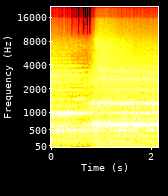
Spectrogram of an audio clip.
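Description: Choral music: a choir holding long sustained chords, moving to a new chord a little under a second in.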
